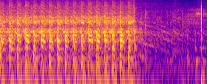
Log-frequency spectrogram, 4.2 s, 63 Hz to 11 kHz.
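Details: Early-1990s Jeep Cherokee XJ not run in four or five years, on a jump box: even cranking about three beats a second for under three seconds, never fires; no fuel pump heard, weak fuel pressure suspected, not confirmed; crank no start.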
